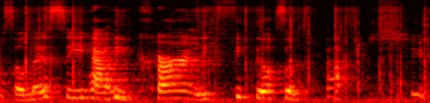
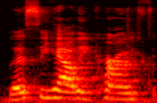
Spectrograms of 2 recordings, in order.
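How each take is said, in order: First: Laughing. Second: Said in the usual way. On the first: Real, not acted. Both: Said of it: "'cause you said you do like him".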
